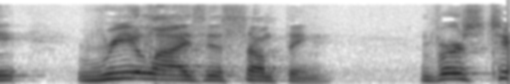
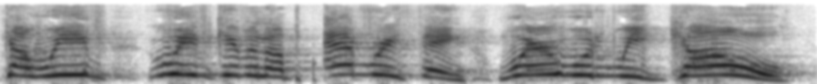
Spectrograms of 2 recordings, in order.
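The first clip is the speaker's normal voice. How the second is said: loud, higher, slowing at the end; impassioned plea; 8 semitones higher, 6 dB louder than usual. Acted. Disciples answering Jesus, loud and desperate. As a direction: plead it out with everything.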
